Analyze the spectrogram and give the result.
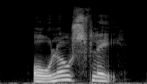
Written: orlogsflag

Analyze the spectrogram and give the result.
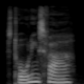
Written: strålingsfare

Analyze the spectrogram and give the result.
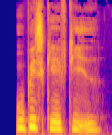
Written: ubeskæftiget

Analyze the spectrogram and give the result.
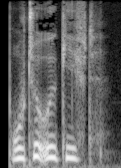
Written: bruttoudgift

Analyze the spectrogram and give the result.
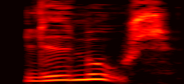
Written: ledmus

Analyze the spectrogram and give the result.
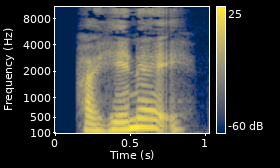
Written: herhenad

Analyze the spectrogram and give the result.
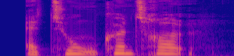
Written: atomkontrol

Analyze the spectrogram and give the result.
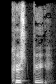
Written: kystby

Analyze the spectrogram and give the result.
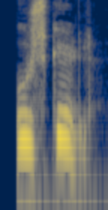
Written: uskyld

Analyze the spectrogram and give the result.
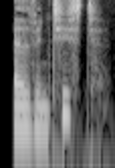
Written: ADVENTIST

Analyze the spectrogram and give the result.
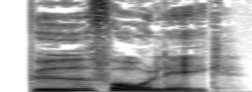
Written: bødeforlæg

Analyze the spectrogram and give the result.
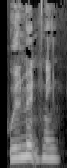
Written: udmøntning

